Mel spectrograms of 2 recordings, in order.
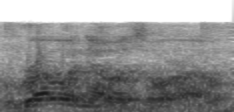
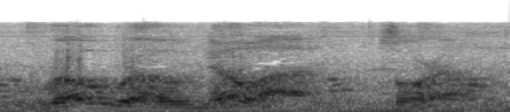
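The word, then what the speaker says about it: Roronoa Zoro: you say it properly lots of people say Roan NOA Zoro that's not correct it's Roo NOA Zoro roono that's what might make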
